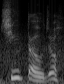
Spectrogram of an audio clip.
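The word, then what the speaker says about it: 青岛: 싶어하는 거죠 그래서 중국 산동반도의 청도 중국식 발음으로는 칭따오 칭따오를 얻게 되고요이 칭따오의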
